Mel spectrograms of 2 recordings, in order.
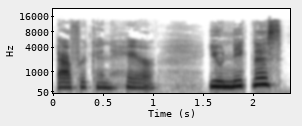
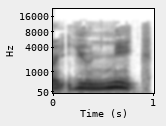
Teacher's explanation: it's stressed on the second syllable in American English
